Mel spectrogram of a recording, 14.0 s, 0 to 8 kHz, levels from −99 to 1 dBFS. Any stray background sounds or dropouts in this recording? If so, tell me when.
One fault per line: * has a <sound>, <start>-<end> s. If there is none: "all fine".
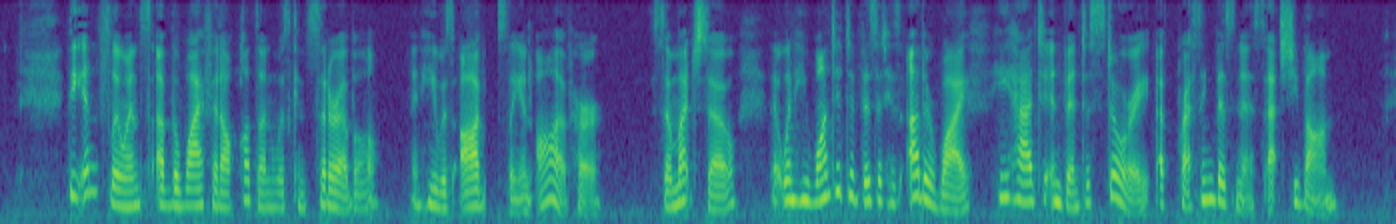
* has a dropout, 4.8-5.0 s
